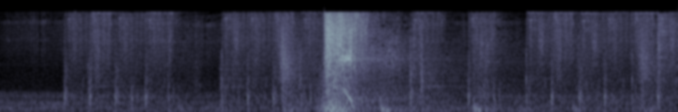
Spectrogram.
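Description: Heavy armored footsteps clank on stone.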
